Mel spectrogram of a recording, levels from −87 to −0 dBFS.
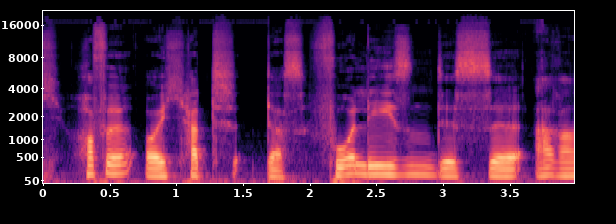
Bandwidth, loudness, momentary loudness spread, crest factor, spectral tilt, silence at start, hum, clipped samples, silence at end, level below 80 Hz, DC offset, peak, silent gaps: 18 kHz; -20 LUFS; 8 LU; 18 dB; -6 dB/octave; 0 s; none; under 0.1%; 0 s; -44 dBFS; under 0.1%; -2 dBFS; none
